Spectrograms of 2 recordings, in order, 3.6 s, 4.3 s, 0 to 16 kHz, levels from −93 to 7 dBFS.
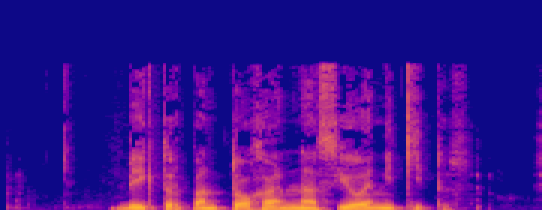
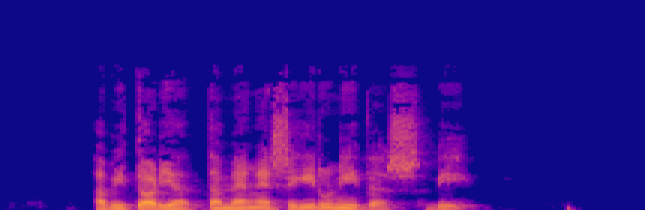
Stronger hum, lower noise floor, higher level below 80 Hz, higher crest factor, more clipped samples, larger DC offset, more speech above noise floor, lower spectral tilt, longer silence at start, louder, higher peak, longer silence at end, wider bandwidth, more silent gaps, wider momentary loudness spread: neither; second, -55 dBFS vs -86 dBFS; first, -44 dBFS vs -56 dBFS; about the same, 18 dB vs 20 dB; neither; neither; second, 40 dB vs 63 dB; first, -7.5 dB/octave vs -6 dB/octave; first, 0.75 s vs 0.6 s; first, -16 LUFS vs -24 LUFS; first, 0 dBFS vs -6 dBFS; second, 0.65 s vs 1.2 s; about the same, 11.5 kHz vs 10.5 kHz; neither; second, 6 LU vs 12 LU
